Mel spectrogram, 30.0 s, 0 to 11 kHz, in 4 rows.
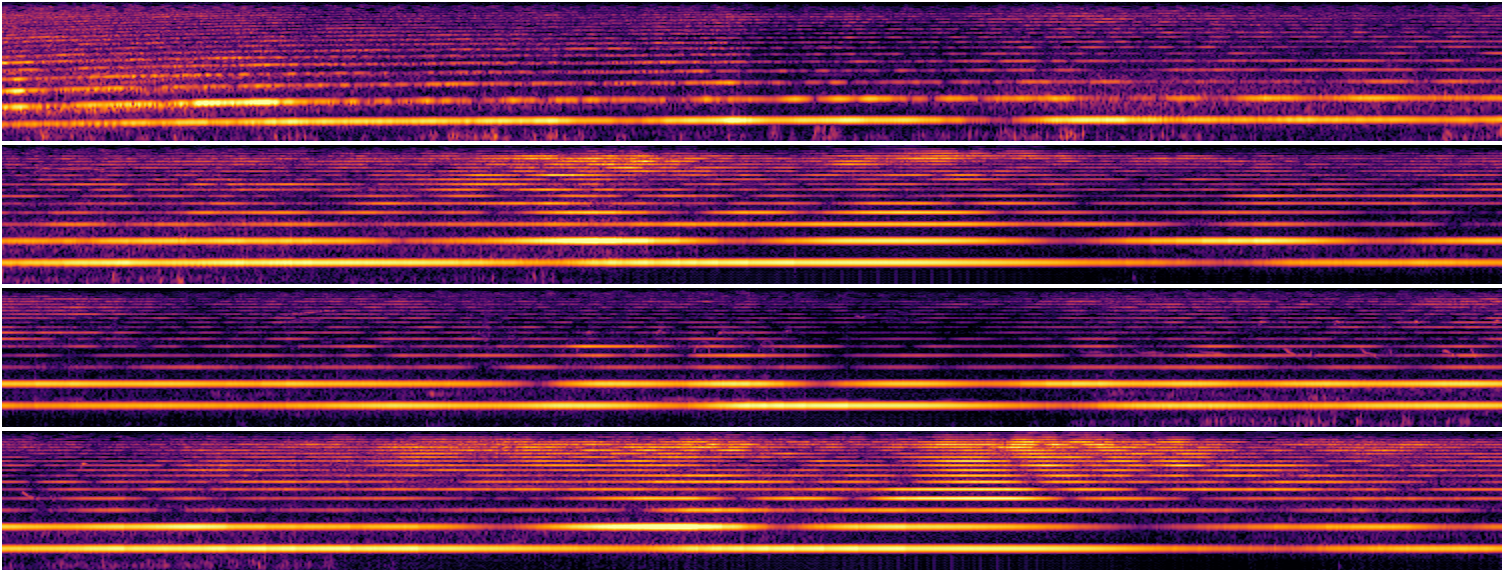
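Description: ASC T-128 outdoor warning siren sounding the steady Alert signal. It finishes winding up to full pitch in the first couple of seconds, then holds one steady tone that swells and fades every few seconds as its rotating head sweeps round.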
